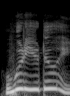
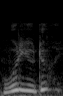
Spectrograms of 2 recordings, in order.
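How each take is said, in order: First: High, louder disbelieving question; incredulous inner thought. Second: Very soft, higher-pitched question; retold hushed question. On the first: Retold or imitated. Worker's thought at bystander untying rope, acted incredulous question. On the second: Worker eyeing bystander untying the rope, retold hushed question. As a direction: ask it under the voice, puzzled. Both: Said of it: "in my head I'm thinking".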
